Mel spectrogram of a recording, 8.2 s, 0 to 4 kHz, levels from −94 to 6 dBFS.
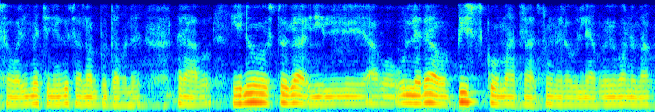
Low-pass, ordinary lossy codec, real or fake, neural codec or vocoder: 3.6 kHz; Opus, 64 kbps; fake; codec, 16 kHz, 16 kbps, FreqCodec, smaller model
